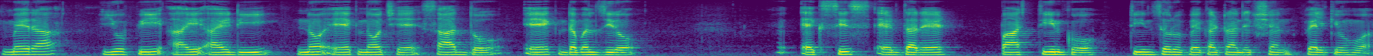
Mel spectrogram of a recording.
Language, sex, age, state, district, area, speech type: Urdu, male, 18-30, Delhi, Central Delhi, urban, read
